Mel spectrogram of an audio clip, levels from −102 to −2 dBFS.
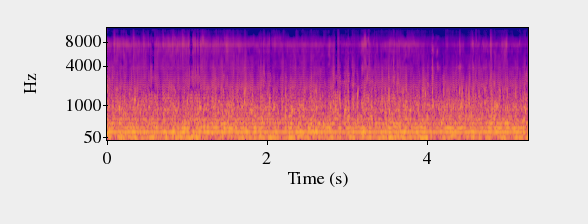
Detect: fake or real fake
